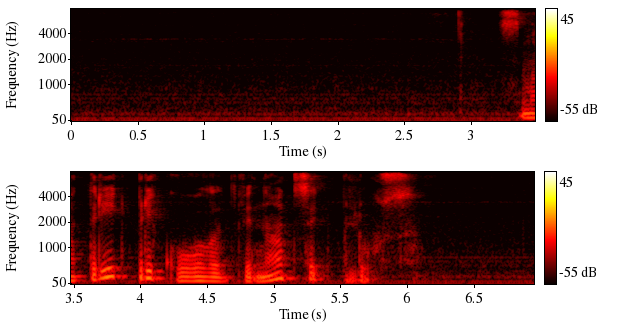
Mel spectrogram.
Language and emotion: Russian, neutral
